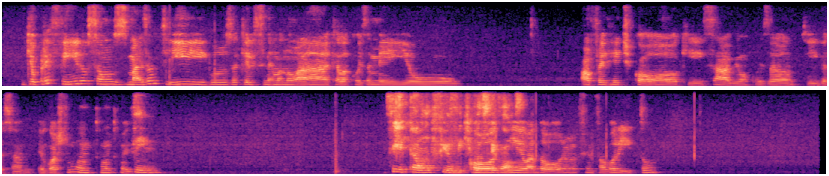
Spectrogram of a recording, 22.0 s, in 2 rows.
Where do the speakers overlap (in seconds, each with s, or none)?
16.9 s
